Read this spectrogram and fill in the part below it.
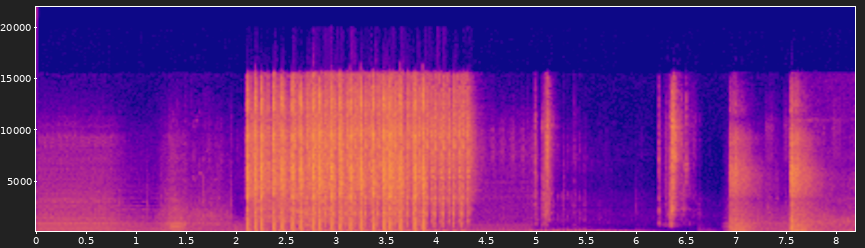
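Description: Rapid automatic gunfire in Battlegrounds Mobile India from a bot enemy: a dense, loud burst of repeated shots lasting about two seconds, with thuds before it and a few scattered shots and impacts afterward.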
